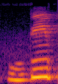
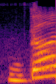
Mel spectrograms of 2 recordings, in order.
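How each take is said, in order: First: The vowel is a long 'ee' sound. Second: The vowel is a short, weak 'uh' sound. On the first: The next word starts with a vowel sound. "दी pronounce करेंगे" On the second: The next word starts with a consonant sound. "द ना pronounce करके"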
